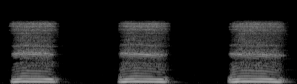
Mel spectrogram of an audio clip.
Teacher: S 발음처럼 소리를 내는데 성대 울림을 같이 포함을 시켜서 내는 소리가 바로 이 Z 발음이죠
